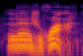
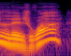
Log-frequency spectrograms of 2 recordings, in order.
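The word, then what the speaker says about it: Lajoie: They acquired a player named Napoleon Lejoie. And I actually spoke to a former colleague of mine who's Canadian. They gave me the correct pronunciation, so I hope I'm hitting that correctly. But Napoleon Lejoie, he was acquired by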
